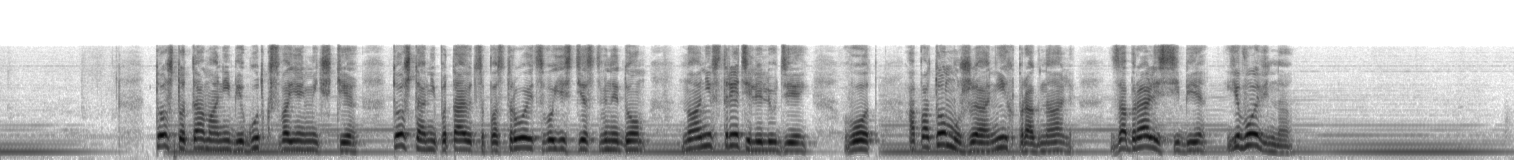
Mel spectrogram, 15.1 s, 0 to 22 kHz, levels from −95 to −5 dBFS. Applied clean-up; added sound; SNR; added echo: none; Bowed string instrument; 19 dB; none.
